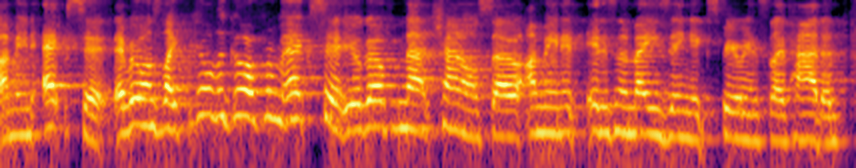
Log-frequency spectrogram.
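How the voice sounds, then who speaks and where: Speaking very fast with a British accent, a woman uses lively intonation at a fairly high pitch. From southern England. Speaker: fitness trainer and YouTuber. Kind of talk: interview. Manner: animated.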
